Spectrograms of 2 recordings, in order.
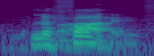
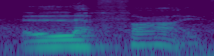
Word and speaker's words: Lefebvre: If you say my last name, the best way to pronounce it will be Lefebvre. Lefebvre. Lefebvre? Interesting, huh? Lefebvre. Really? L-E. Lefebvre. Then it's like silent B and R.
